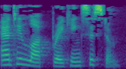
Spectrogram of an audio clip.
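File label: "Anti-lock braking system", English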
